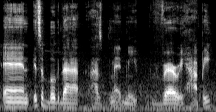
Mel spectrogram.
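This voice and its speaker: A middle-aged man from Cuba, a Spanish native speaker with a Cuban accent, talks earnestly to a school audience about his children's book, pausing often with fillers. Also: fairly low pitch, gravelly, a little hiss or hum. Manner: earnest, halting, many fillers. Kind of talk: recorded address to a school audience.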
